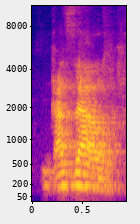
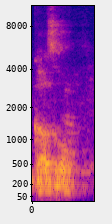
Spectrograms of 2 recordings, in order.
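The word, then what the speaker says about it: ghazal: Gazelle, that's how you say it, you guys. It's not guzzle.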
